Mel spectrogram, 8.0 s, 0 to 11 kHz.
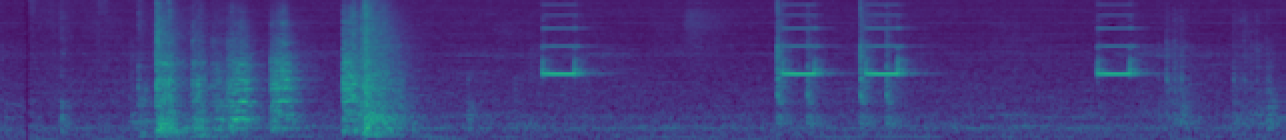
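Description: Knocks and clatter as the rice dish goes back into the microwave oven and its door is shut, then four short high electronic beeps from the microwave's keypad as it is set for another 4 minutes and started.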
